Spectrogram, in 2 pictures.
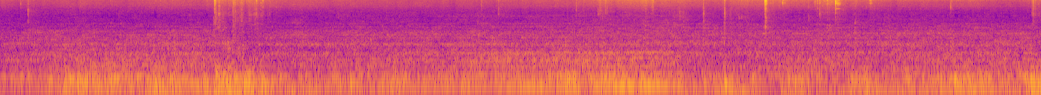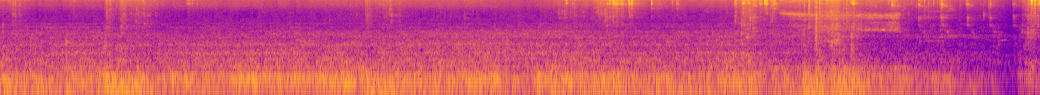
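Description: Car engine and road rumble heard from inside the cabin while driving, with occasional light clicks and rattles. Near the end the rumble dies away as the car slows to a stop.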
